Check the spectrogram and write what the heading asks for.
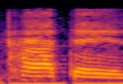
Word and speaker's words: karate: Yes, I speak Japanese, so karate is the correct pronunciation.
